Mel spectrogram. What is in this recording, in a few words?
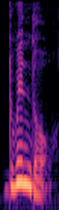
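"dwindle", English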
